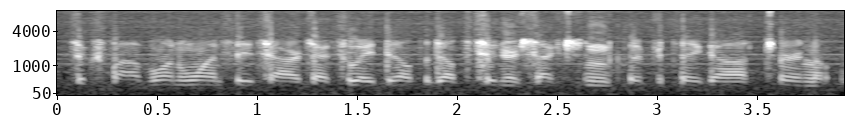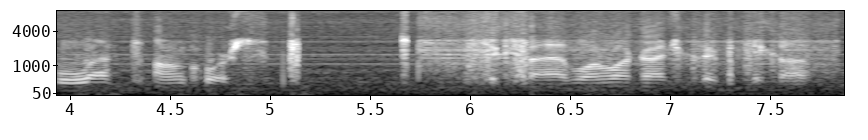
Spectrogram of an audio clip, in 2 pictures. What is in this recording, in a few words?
ATC Heli Clear Take Off; Transport-AirMarine; PFx Brick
